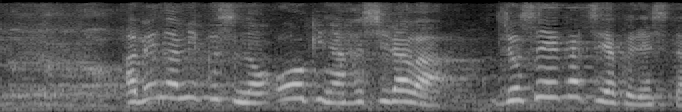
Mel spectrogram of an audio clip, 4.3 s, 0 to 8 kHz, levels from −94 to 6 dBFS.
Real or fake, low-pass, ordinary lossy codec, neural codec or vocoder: fake; 7.2 kHz; AAC, 32 kbps; codec, 16 kHz in and 24 kHz out, 2.2 kbps, FireRedTTS-2 codec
